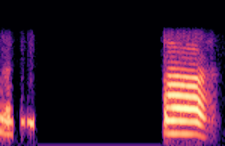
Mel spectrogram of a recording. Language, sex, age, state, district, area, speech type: Kashmiri, female, 30-45, Jammu and Kashmir, Bandipora, rural, conversation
